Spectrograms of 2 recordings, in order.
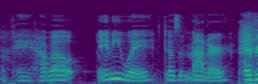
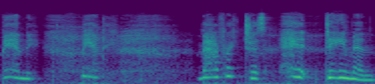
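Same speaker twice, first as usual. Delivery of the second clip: put-on breathless, hyperventilating kid voice; 7 semitones higher, 4 dB quieter than usual. Retelling a kid running out to report a hit: imitating Anna hyperventilating.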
